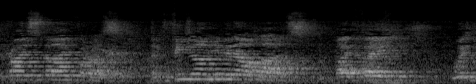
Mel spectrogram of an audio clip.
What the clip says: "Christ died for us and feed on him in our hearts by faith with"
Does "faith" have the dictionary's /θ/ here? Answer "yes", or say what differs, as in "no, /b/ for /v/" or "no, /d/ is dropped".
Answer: yes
